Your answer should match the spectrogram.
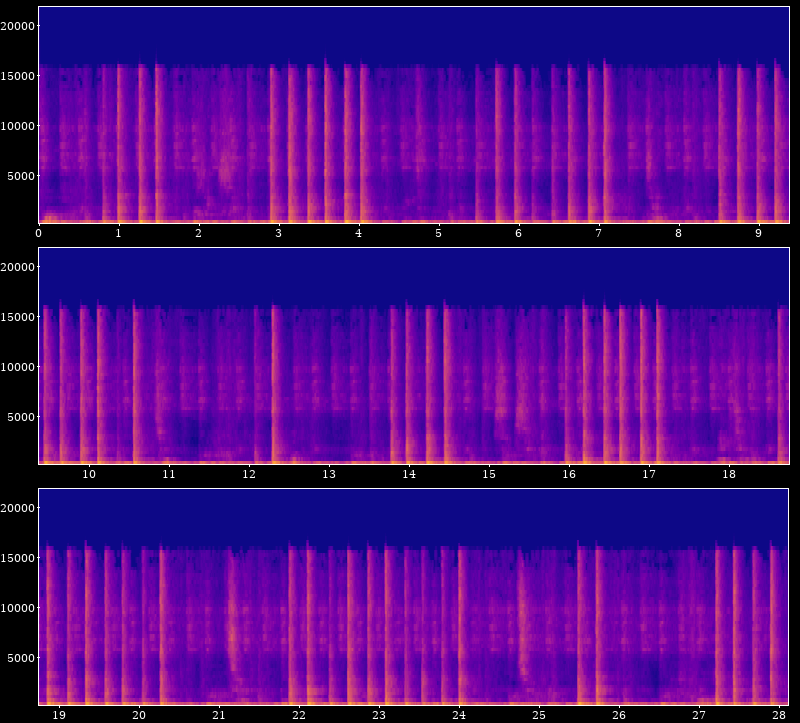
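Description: Boxing gloves striking focus mitts in quick bursts of punches every couple of seconds, over background music.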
